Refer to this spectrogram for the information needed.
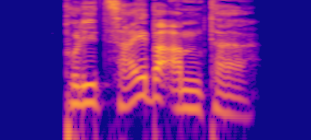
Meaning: policeman, police officer (male or of unspecified gender)
- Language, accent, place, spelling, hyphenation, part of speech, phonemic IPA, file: German, Germany, Berlin, Polizeibeamter, Po‧li‧zei‧be‧am‧ter, noun, /poliˈt͡saɪ̯bəˌʔamtɐ/, De-Polizeibeamter.ogg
